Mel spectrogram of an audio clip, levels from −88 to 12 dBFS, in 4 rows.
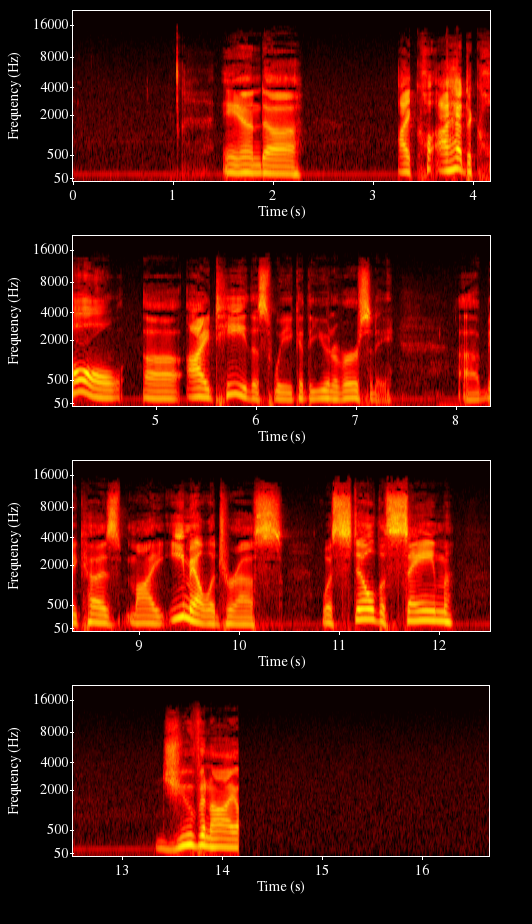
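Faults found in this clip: Signal feed lost at 14.16 s, downstream path still live; likely a capture-side or upstream source interruption rather than a mute or gate. Audio dropout to a faint residue: speech cuts off abruptly mid-flow, no fade, and from 14.16 s to the end only hiss remains, roughly 45 dB below the speech level. Speech never returns before the clip ends.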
